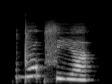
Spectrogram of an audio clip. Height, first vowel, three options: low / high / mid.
mid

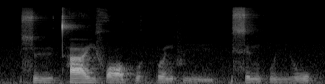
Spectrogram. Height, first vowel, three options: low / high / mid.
high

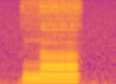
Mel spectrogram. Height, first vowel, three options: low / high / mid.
low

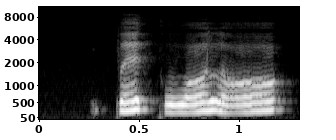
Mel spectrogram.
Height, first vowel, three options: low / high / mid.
mid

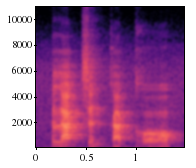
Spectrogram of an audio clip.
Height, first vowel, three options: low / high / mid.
low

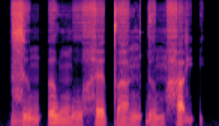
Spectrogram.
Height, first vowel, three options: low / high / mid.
high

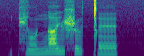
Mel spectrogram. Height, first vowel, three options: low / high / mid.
mid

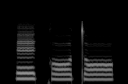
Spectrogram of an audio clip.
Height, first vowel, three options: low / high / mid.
mid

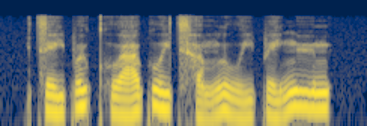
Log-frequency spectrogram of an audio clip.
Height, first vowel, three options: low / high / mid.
mid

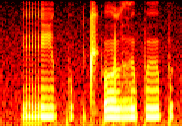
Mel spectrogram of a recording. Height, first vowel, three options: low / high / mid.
high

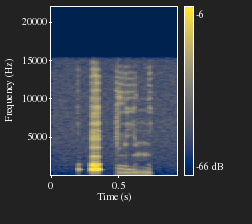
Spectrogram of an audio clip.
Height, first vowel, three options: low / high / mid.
low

